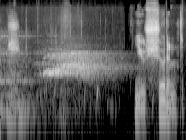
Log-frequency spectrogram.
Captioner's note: Mila screams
